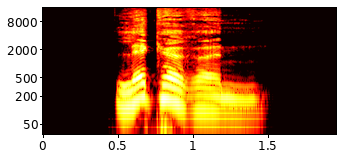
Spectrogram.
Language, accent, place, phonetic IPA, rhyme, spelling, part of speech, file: German, Germany, Berlin, [ˈlɛkəʁən], -ɛkəʁən, leckeren, adjective, De-leckeren.ogg
- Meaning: inflection of lecker: 1. strong genitive masculine/neuter singular 2. weak/mixed genitive/dative all-gender singular 3. strong/weak/mixed accusative masculine singular 4. strong dative plural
